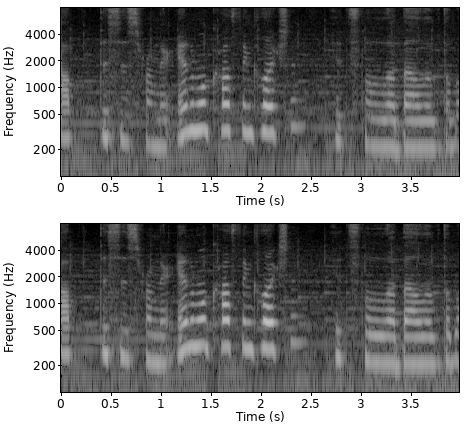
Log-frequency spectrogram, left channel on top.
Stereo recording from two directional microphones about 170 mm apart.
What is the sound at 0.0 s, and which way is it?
Speech, 35° right (ahead or behind).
